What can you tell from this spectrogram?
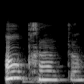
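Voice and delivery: called out loud; answer reveal. Shown as a demonstration. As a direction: announce the answer clearly. (réponse annoncée fort)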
